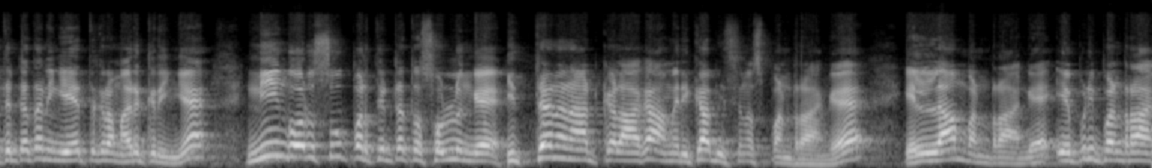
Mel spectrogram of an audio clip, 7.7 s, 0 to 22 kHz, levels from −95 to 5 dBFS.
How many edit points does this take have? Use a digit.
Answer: 1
